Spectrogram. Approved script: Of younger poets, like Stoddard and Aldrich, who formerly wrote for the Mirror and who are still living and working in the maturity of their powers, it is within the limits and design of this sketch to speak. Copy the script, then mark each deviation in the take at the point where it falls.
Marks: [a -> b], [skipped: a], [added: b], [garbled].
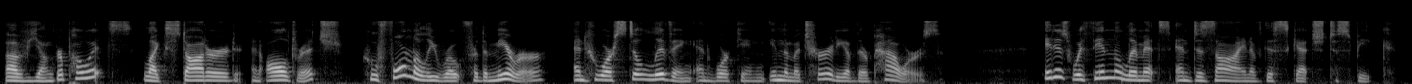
Of younger poets, like Stoddard and Aldrich, who formerly wrote for the Mirror and who are still living and working in the maturity of their powers, it is within the limits and design of this sketch to speak.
